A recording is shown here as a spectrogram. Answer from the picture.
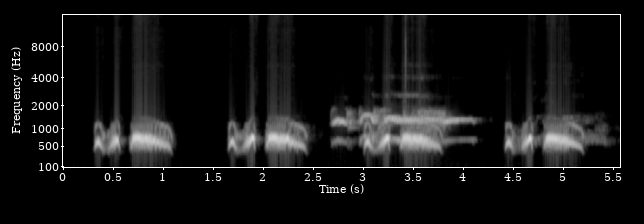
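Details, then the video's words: Lure spotted dove cooing to make a newly caught caged bird call. Four low, rolling coo phrases come at steady intervals, with a higher drawn-out tonal call overlapping the third phrase. "Tiếng chim cu gáy kích bổi nhanh nổi, cu gáy mồi luyện bổi thúc sung nhất hiện nay"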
